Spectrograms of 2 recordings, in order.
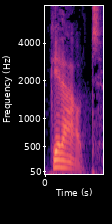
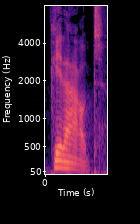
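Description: Both takes have the same delivery.

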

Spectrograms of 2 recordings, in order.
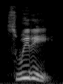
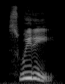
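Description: First: The middle t is a quick, soft flap. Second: The same.

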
